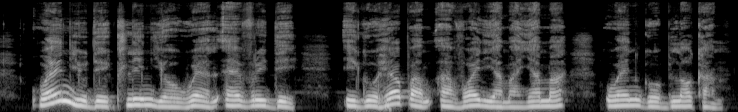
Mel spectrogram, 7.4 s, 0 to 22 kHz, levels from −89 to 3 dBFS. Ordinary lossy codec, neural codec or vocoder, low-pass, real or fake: none; none; none; real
